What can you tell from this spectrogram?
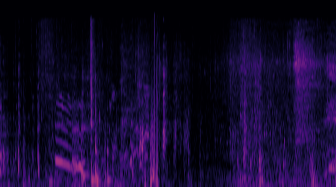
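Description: Sea water splashing and lapping against the side of a small boat as a swimmer moves at the hull. There is a single knock on the hull about two seconds in and a short vocal sound about a second in.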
